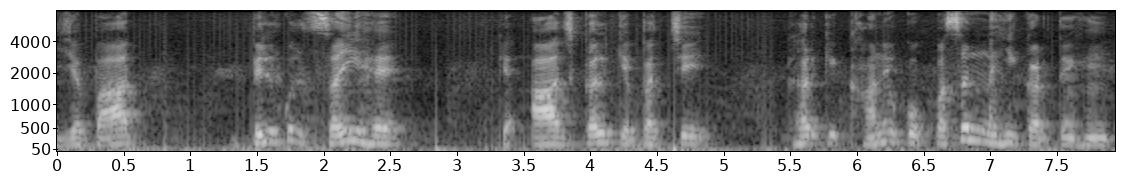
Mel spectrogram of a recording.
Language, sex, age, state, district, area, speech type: Urdu, male, 18-30, Bihar, Purnia, rural, spontaneous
